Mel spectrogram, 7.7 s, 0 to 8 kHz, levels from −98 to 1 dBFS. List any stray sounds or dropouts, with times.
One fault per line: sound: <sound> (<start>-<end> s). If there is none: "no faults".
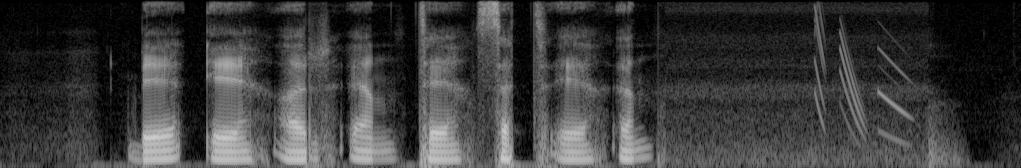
sound: chirp (6.1-6.9 s)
